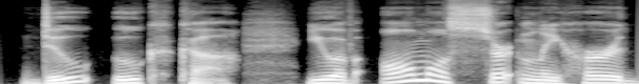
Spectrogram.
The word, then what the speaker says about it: dukkha: The first noble truth is dukkha, pronounced dukkha.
